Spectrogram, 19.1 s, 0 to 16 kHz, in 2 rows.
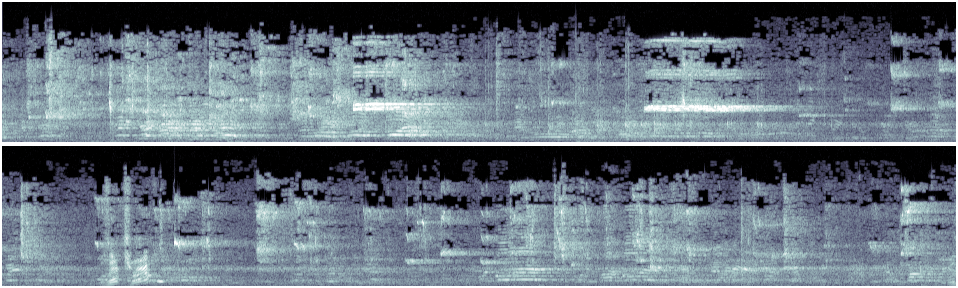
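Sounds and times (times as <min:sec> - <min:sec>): sneaker squeaks: 0:00.0 - 0:04.6, 0:05.4 - 0:19.0.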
